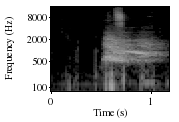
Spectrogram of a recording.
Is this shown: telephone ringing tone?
no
